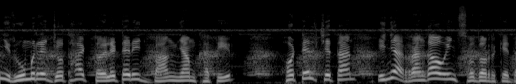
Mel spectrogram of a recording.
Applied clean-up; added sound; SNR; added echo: none; Frog; 16 dB; none.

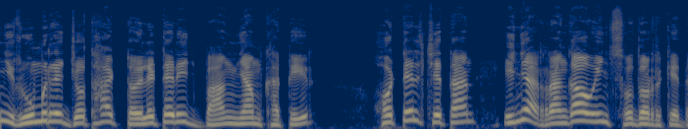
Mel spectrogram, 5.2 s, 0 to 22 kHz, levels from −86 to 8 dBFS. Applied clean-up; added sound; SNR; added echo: none; none; none; none.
